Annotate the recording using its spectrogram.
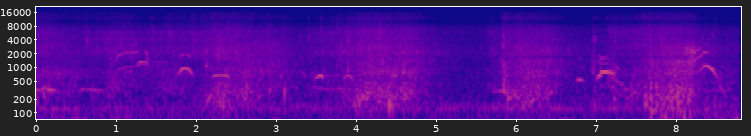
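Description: Young children call out and chatter at a distance.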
